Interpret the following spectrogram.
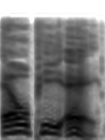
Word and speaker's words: Lp(a): It's called lipoprotein A, pronounced lipoprotein little A or LPA.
